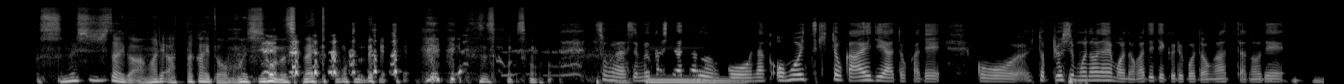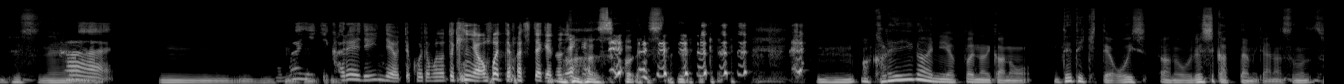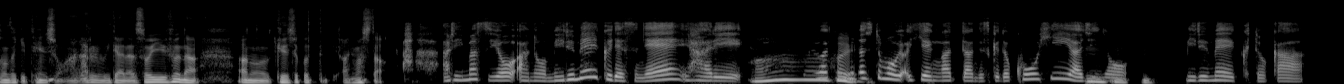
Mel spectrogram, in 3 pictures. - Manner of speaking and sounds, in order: laugh; laughing while speaking: "美味しいものじゃないと思うので、そもそも"; laughing while speaking: "まあ、そうですね"; laughing while speaking: "時には思ってましたけどね"; laugh
- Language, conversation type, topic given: Japanese, podcast, 子どもの頃の食べ物の思い出を聞かせてくれますか？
